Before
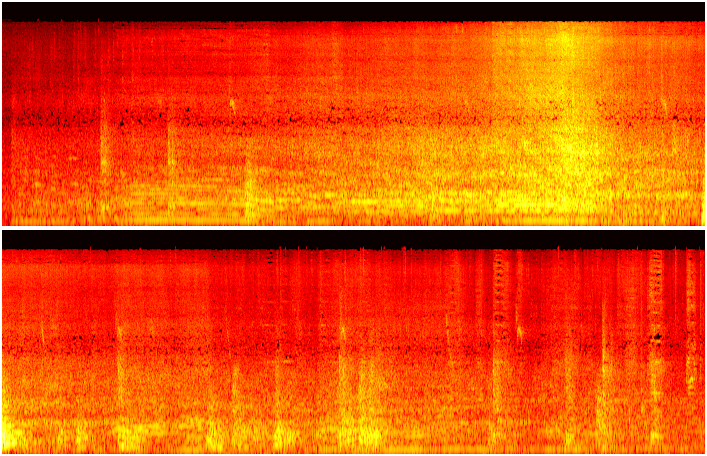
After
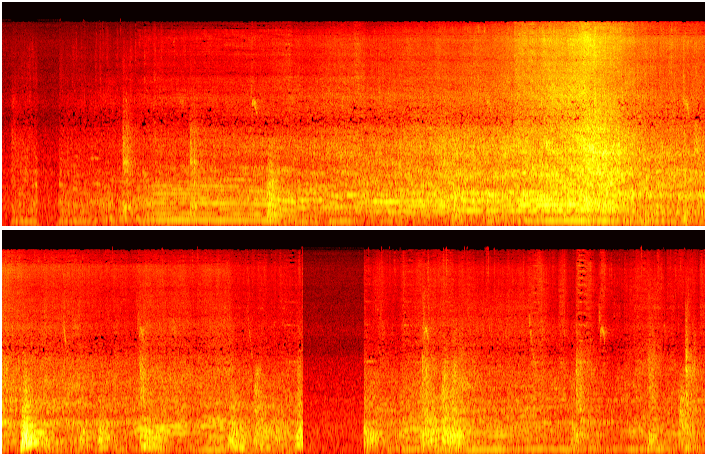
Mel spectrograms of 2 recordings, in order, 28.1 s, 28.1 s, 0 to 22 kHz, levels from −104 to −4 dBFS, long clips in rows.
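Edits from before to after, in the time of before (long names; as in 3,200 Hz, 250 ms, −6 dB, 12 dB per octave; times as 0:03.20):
0:00.71: splice in room tone 0.44 s
0:19.64: splice in room tone 1.22 s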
